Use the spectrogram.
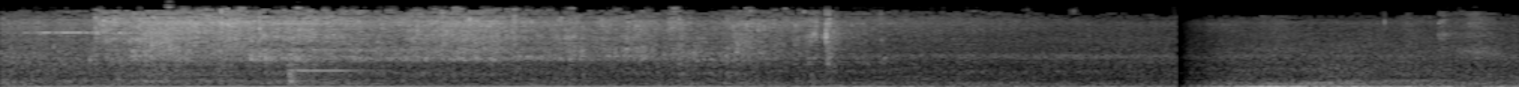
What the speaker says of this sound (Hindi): बस हम अब इसमें यखनी ऐड करेंगे जो स्ट्रेन कर ली थी, और साथ ही चावल ऐड कर देंगे।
